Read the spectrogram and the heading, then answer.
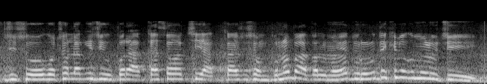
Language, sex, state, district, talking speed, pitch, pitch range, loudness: Odia, male, Odisha, Nuapada, 160 wpm, 230 Hz, 220-250 Hz, -12 LUFS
